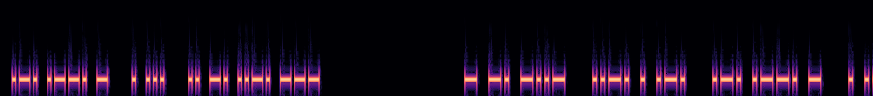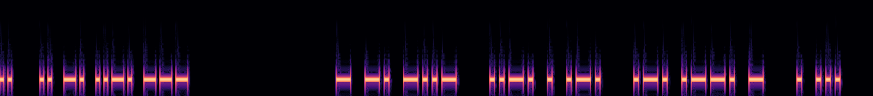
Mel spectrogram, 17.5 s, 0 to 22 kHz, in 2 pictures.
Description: Morse code, heard as a keyed tone, about 33 wpm, 700 Hz. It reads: RPT ES INFO TNX FER RPT ES INFO TNX FER RPT ES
